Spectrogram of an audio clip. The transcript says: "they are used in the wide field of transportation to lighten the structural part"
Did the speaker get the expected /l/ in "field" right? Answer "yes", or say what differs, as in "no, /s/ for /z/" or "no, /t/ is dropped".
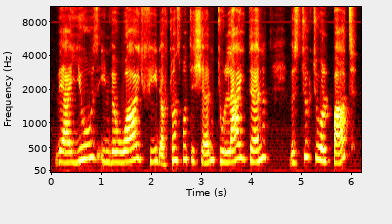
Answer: no, /l/ is dropped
